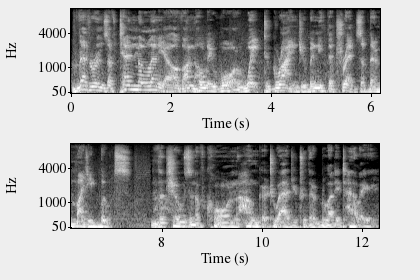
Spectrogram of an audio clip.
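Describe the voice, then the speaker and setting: Deep, gravelly, echoing Chaos warlord. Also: male voice, animated, heavily acted. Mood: grandiose menace. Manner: grandiose, preaching, slow and deliberate. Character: zealous, menacing Chaos Space Marine lord and demagogue. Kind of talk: theatrical video game villain speech. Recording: echoing voice over music.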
